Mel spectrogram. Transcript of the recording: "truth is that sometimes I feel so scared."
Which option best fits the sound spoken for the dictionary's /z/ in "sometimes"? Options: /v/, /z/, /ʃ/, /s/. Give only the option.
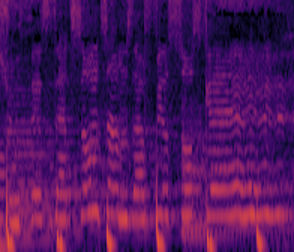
/z/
